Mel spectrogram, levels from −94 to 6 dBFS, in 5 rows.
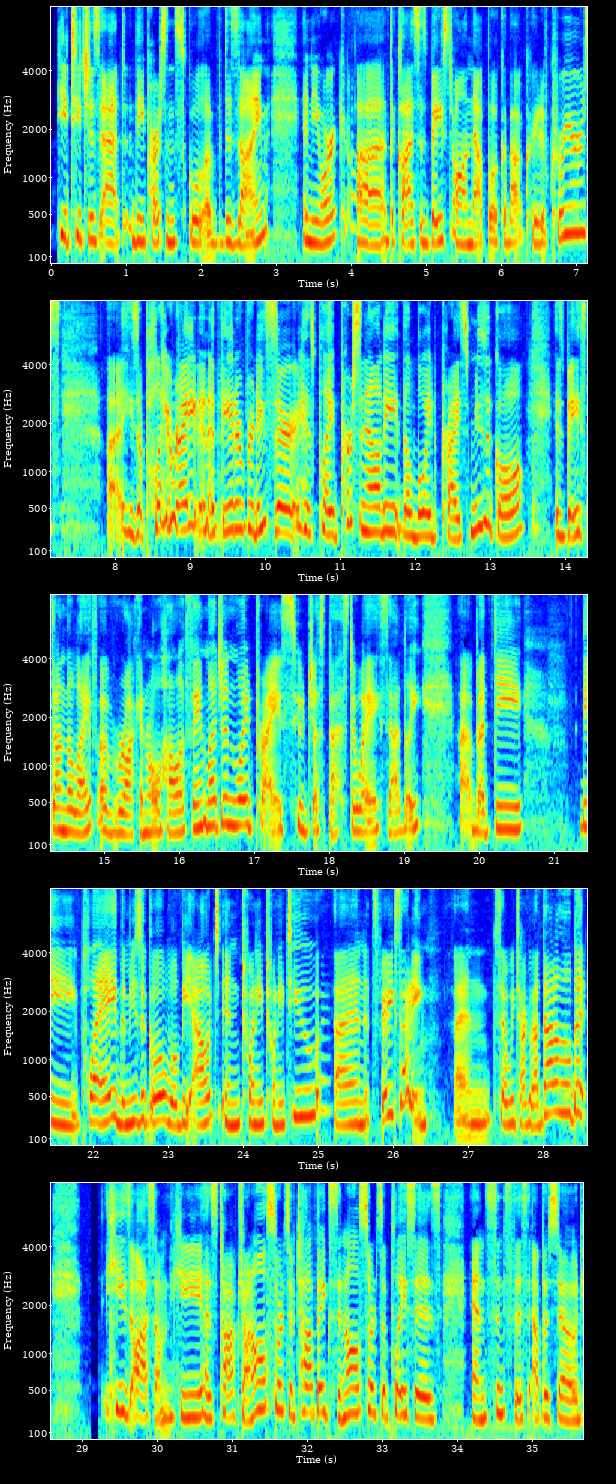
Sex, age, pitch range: female, 20-39, 215-265 Hz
